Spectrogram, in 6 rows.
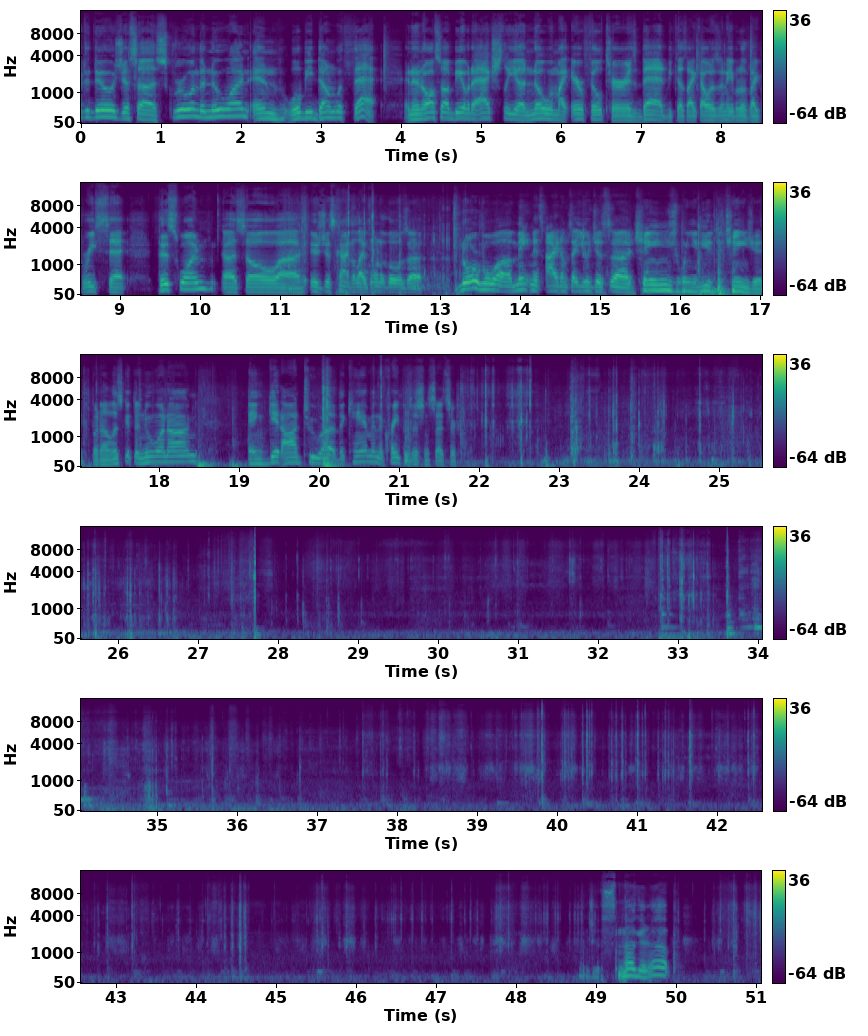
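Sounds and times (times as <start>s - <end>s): plastic part scraping and rustling: 10.8s - 15.4s, 19.5s - 51.0s.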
